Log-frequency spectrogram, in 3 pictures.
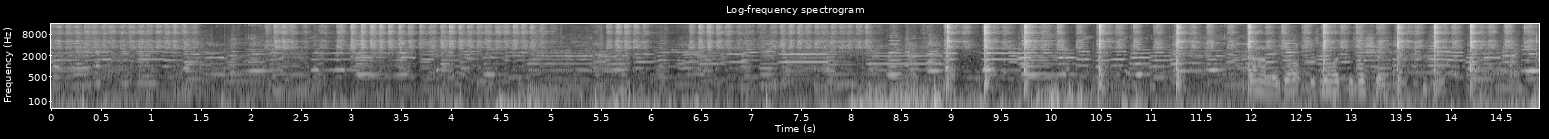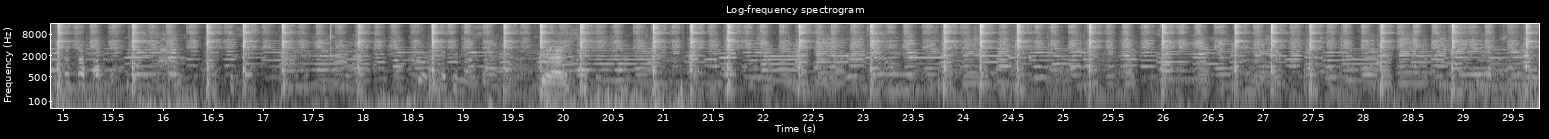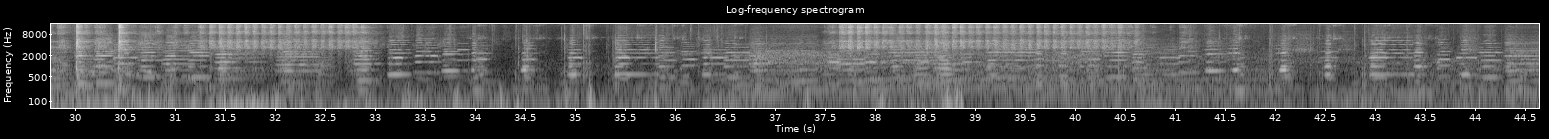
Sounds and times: Music: 0.0 - 44.6
Speech: 11.9 - 20.4, 21.2 - 25.5, 26.7 - 28.1, 28.7 - 31.1.

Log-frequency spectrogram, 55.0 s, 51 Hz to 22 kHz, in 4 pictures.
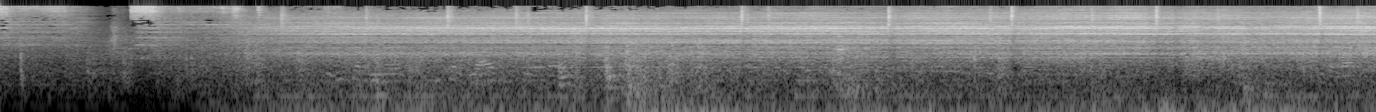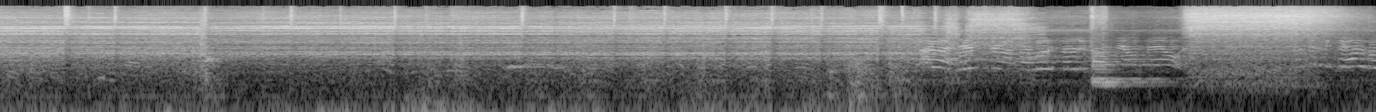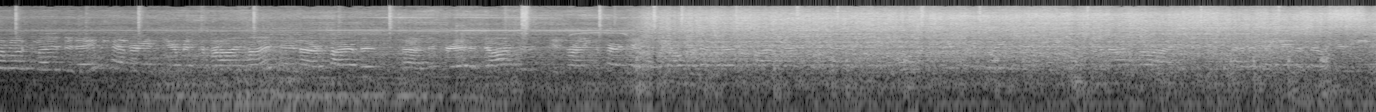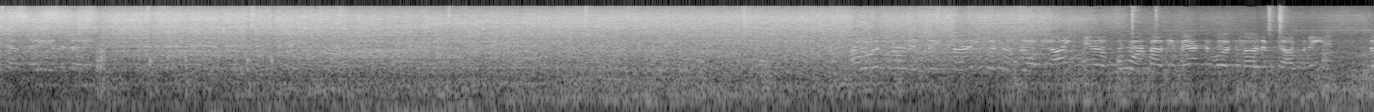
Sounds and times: Hiss: 0.0 - 24.2, 25.6 - 27.3, 33.5 - 51.9.

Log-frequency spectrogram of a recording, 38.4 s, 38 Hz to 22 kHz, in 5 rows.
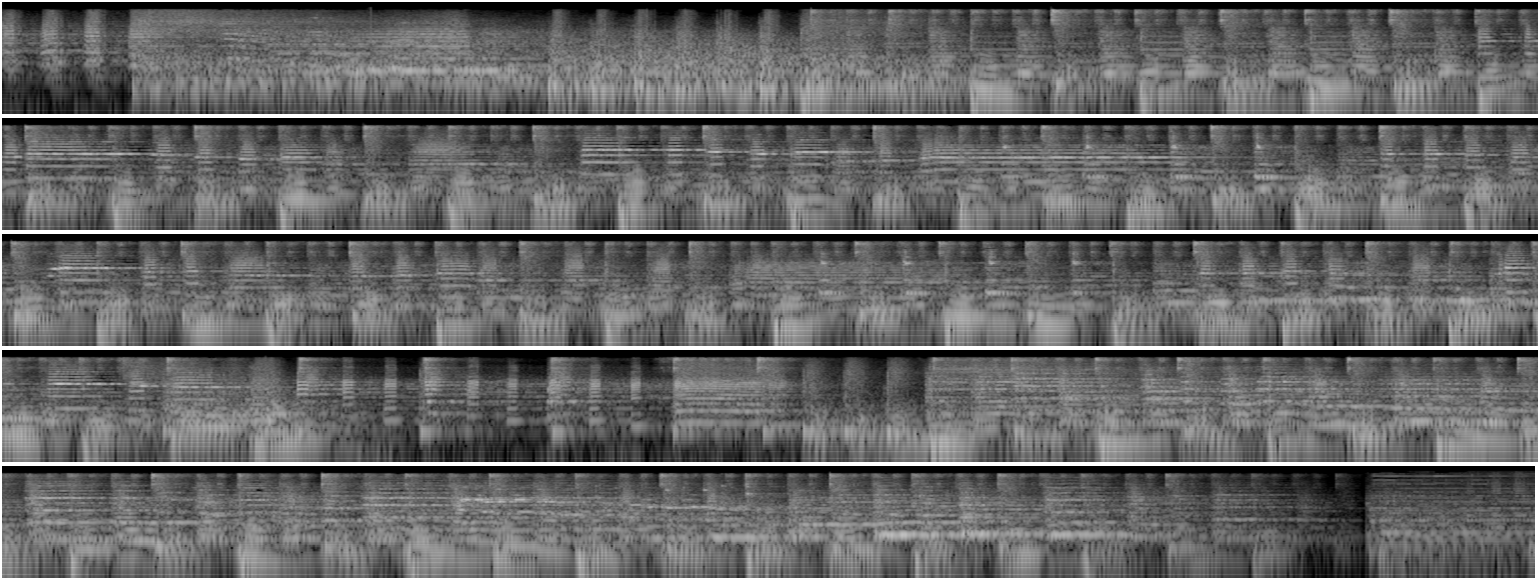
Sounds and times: Music: 0.0 - 38.3.

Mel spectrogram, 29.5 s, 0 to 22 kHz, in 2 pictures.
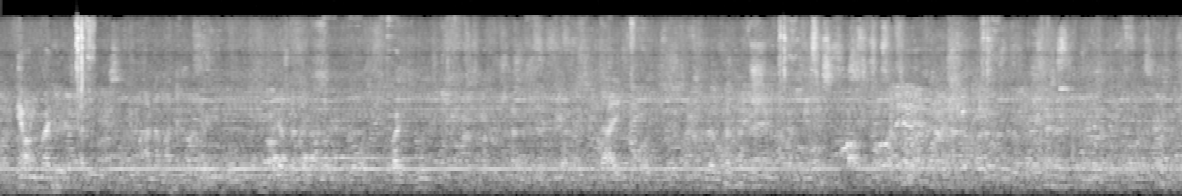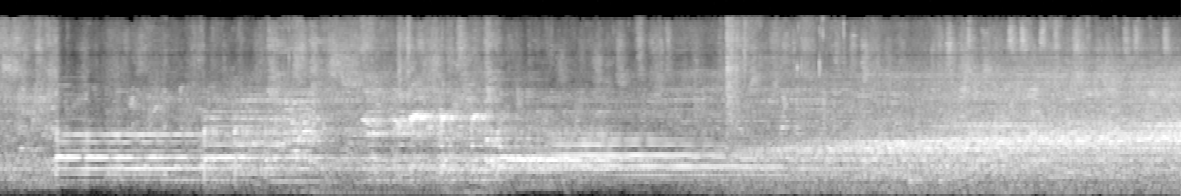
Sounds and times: Speech: 0.0 - 15.5
Music: 15.5 - 25.0.

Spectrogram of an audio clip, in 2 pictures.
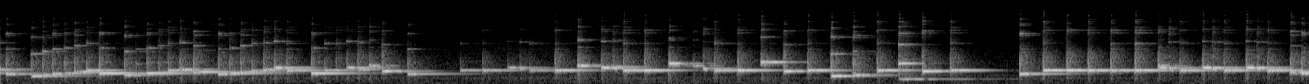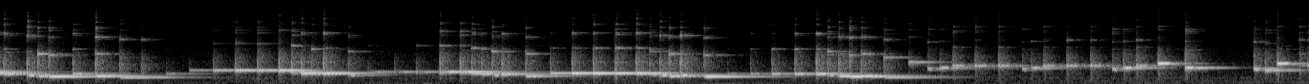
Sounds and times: Marimba, xylophone: 0.0 - 26.1.

